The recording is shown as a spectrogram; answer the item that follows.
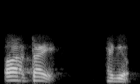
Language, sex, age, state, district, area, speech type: Manipuri, male, 30-45, Manipur, Imphal West, urban, conversation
